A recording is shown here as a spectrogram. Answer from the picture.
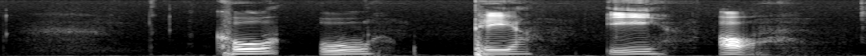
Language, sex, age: Swedish, male, 35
